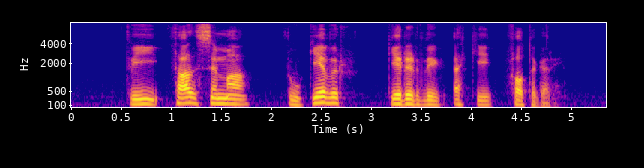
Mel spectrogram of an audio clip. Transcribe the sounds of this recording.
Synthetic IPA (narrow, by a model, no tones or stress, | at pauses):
θviθaðsɛma | θucɛːvʏɾ̥ | cɛːɾɪɾθɪɣɛhcɪfaːwt̪ʰajka̰ɾɪ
